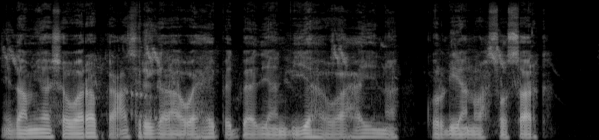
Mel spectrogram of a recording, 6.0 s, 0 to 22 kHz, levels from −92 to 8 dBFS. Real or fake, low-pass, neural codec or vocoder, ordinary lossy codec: fake; none; vocoder, 44.1 kHz, 128 mel bands every 256 samples, BigVGAN v2; none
